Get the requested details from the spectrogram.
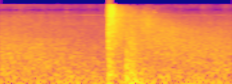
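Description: A heavy gun fires a single loud shot.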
